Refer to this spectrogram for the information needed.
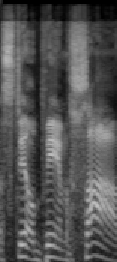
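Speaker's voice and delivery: exaggerated bad fake French accent, drawn out. Pronouncing a list of suggested names, in a bad French accent. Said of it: "I am now trying to pronounce all these in a bad French accent".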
